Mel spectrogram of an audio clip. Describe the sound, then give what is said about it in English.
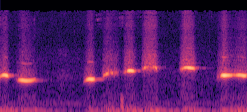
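A man whistling a World War II-era tune, clear pure notes in two short melodic phrases separated by a brief pause, steady and fairly loud with no talk. “he's also been whistling. He's been just going,”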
